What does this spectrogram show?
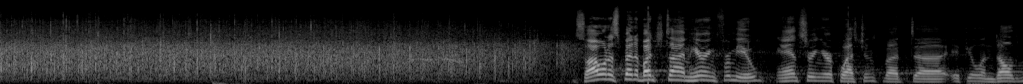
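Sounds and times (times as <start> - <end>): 
audience applause: 0.0 - 5.8
speech: 5.8 - 10.2.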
